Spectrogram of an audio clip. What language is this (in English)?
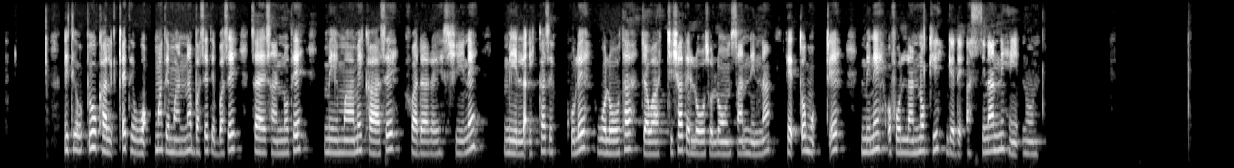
Sidamo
